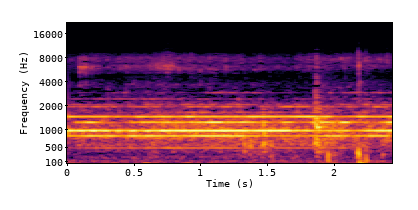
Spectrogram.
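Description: A continuous, unwavering tone made of several pitches sounding together, like an alarm held on, without a break.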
